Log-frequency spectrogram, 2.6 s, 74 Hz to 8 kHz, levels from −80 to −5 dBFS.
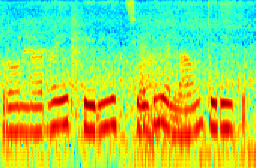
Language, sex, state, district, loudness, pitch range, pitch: Tamil, female, Tamil Nadu, Kanyakumari, -14 LUFS, 205-235 Hz, 225 Hz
